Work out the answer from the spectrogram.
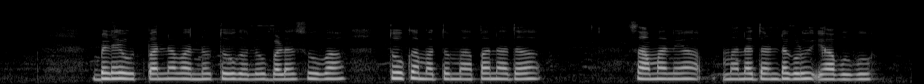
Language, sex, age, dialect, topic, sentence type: Kannada, female, 18-24, Central, agriculture, question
